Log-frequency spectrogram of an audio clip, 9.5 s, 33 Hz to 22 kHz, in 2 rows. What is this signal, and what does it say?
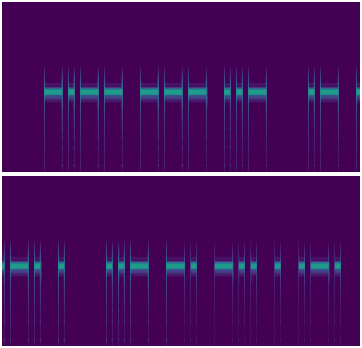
Morse code, heard as a keyed tone, about 15 wpm, 700 Hz. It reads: YOU ARE UNDER
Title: Sentences from Top 1200 Words 15wpm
